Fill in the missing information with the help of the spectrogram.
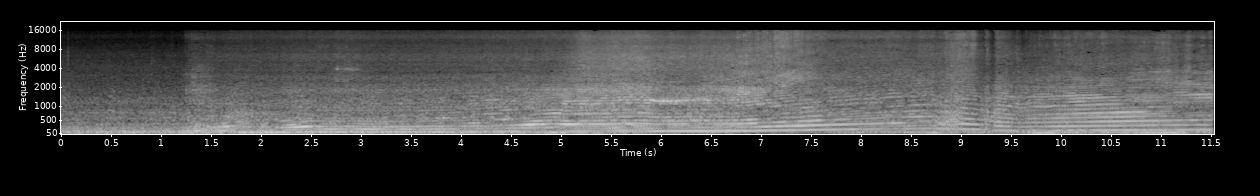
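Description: A Renault Twingo rally car's engine revving hard, its note climbing steadily for several seconds. The pitch falls once, about nine seconds in, then climbs again.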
